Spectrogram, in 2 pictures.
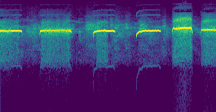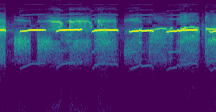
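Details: Swiftlet roosting call, Central Sulawesi, Indonesia: harsh, hissy high chirps with a thin whistled tone inside, repeated in steady bursts of about half a second, separated by short gaps.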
